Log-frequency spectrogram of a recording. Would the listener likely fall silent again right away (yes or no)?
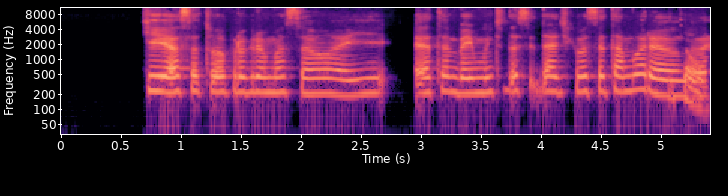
no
